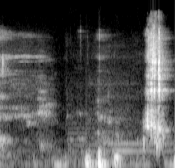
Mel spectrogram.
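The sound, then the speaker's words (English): Close-up crunching of a raw carrot, a few crisp bites and chews in quick succession, with a sharp bright crunch near the end, loud and right at the microphone. “And I'm going to crunch on a carrot into the microphone.”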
